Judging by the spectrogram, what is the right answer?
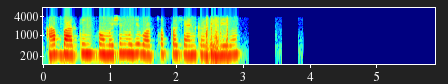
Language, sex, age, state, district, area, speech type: Urdu, female, 18-30, Delhi, North East Delhi, urban, conversation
